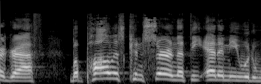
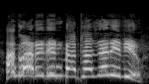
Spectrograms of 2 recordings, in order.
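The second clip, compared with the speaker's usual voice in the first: quick, higher, offhand Paul voice; mimicking Paul; 10 semitones higher, 4 dB louder, faster than usual. Pastor mimicking Paul to the congregation, quick and higher. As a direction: rattle it off like a scattered Paul. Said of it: "Doesn't he sound like Pastor Don?".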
